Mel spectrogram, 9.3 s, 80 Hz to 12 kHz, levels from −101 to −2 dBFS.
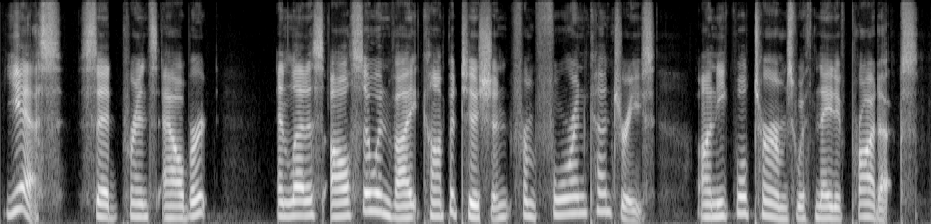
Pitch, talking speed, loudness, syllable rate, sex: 205 Hz, 120 wpm, -18 LUFS, 4.2 syllables/s, female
